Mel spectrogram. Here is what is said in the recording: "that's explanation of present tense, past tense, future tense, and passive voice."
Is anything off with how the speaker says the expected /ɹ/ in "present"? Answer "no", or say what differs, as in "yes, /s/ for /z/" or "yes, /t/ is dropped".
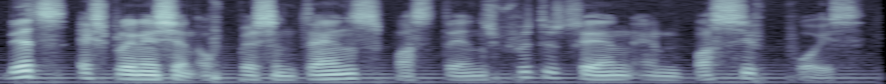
yes, /ɹ/ is dropped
